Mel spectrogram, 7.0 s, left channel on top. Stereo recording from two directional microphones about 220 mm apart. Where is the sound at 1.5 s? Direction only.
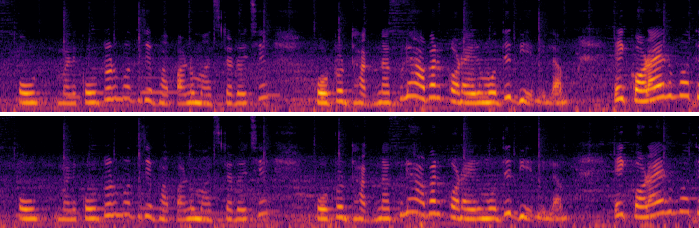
10° left (ahead or behind).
